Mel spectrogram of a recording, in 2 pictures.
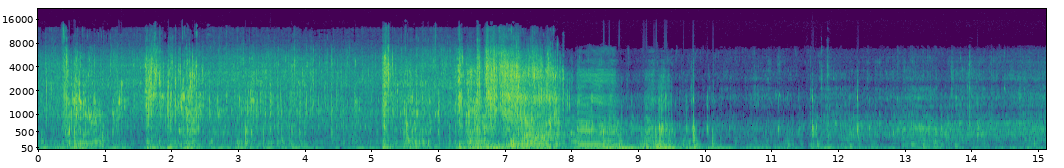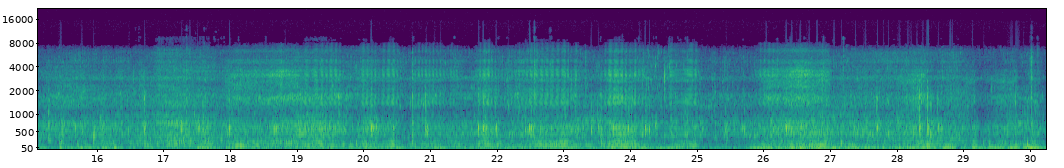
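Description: Small waves splashing and sloshing over the camera at the sea surface for about the first eight seconds, then the muffled, surging rumble of the swell heard underwater.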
